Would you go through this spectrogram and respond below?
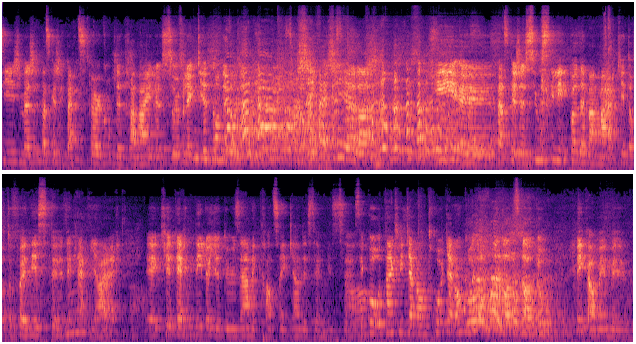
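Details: Adult woman speaking French; normal speech.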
